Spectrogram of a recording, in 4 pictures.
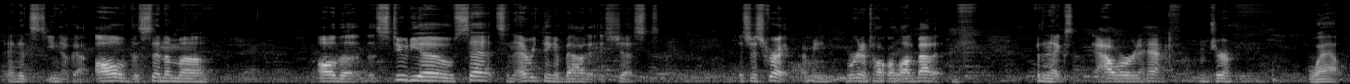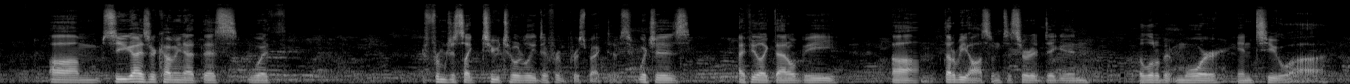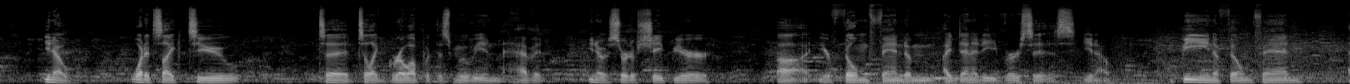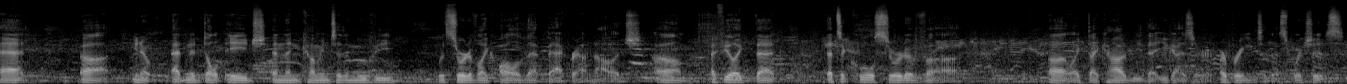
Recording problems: murmuring crowd; noticeable; throughout; 15 dB below the speech
choppy; occasionally; from 23 to 25 s; 2% of the speech affected

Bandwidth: 17.5 kHz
